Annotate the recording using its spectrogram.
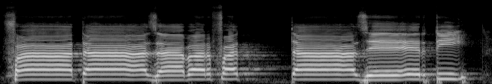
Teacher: تا کو سخت کریں گے تشدید کی وجہ سے ، فتا زبر فتا زیر تی، الف خالی ہے بیچ میں،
